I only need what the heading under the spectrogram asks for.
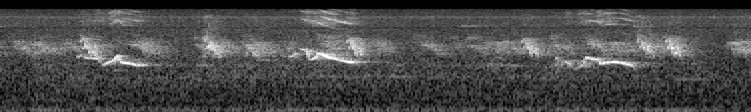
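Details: Trinca-ferro, the green-winged saltator, gives three bright whistled notes that swoop downward, spaced about a second apart, over a dense backdrop of high twittering from other birds and faint outdoor noise.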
